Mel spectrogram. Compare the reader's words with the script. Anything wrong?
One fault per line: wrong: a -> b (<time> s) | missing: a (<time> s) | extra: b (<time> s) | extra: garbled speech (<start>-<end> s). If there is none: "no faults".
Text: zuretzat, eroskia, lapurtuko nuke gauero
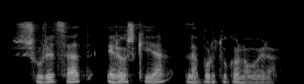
missing: nuke (2.4 s)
